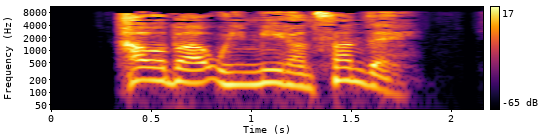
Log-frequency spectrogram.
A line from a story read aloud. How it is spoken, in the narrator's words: he said excitedly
